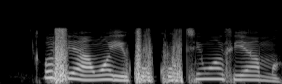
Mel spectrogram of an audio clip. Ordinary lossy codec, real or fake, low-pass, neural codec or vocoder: none; fake; 5.4 kHz; vocoder, 44.1 kHz, 128 mel bands every 256 samples, BigVGAN v2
